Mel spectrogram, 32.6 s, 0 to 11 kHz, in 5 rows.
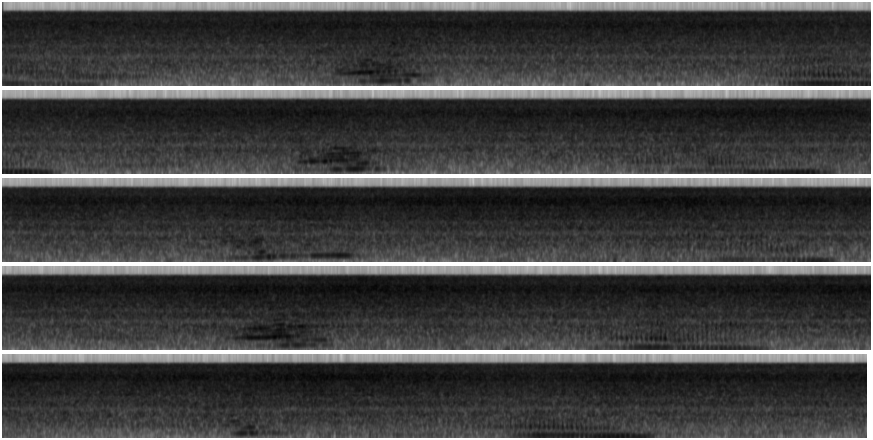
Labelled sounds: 6.0	6.3	humpback whale, 0.97 to 1.2 kHz

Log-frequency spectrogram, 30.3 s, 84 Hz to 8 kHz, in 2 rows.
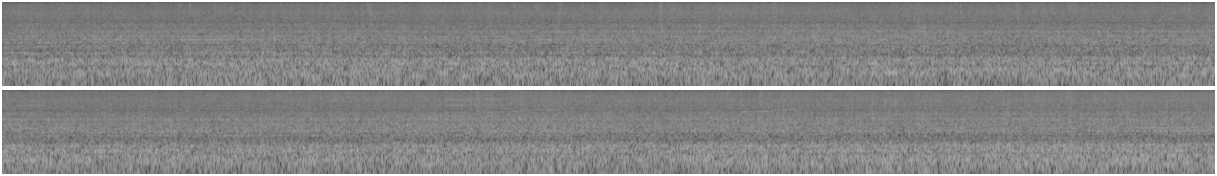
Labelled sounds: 20.7	21.1	killer whale, southern resident, 4.6 to 4.8 kHz
24.4	25.1	killer whale, southern resident, 2.3 to 2.8 kHz

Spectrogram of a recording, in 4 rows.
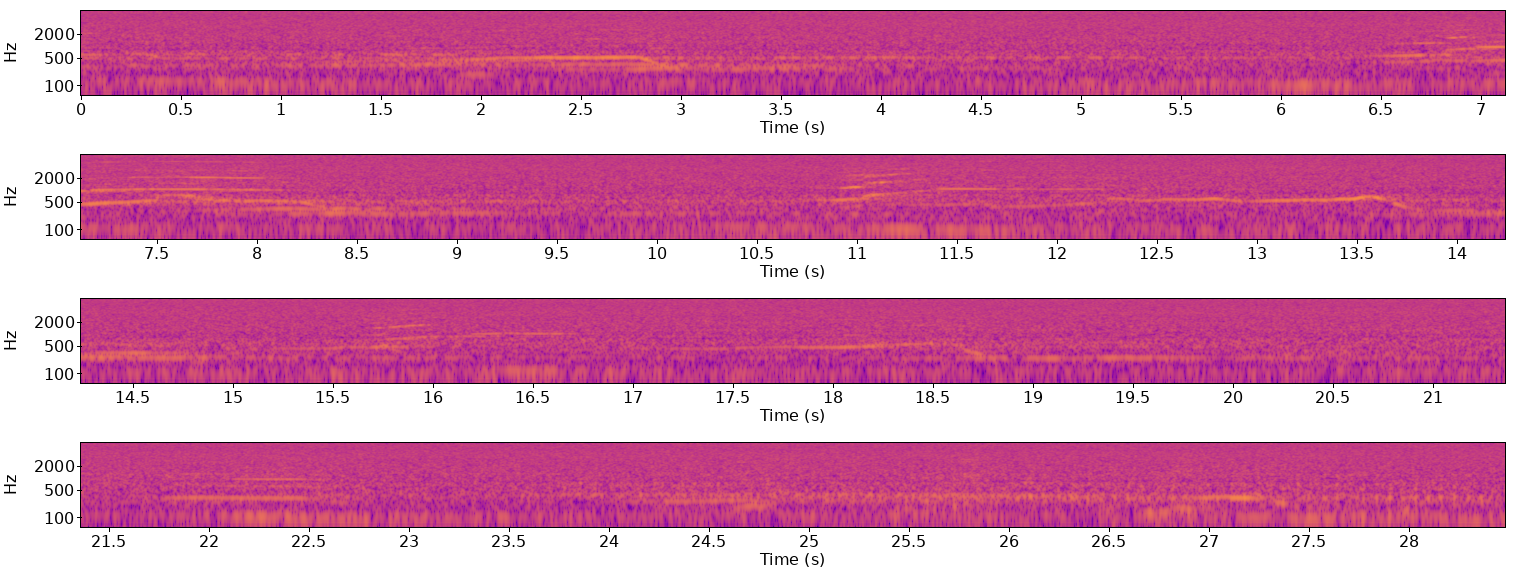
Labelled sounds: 6.6	8.1	humpback whale, 0.80 to 5.4 kHz
10.9	11.7	humpback whale, 0.80 to 2.7 kHz
15.7	16.7	humpback whale, 0.80 to 1.8 kHz
22.1	22.5	humpback whale, 0.90 to 0.99 kHz

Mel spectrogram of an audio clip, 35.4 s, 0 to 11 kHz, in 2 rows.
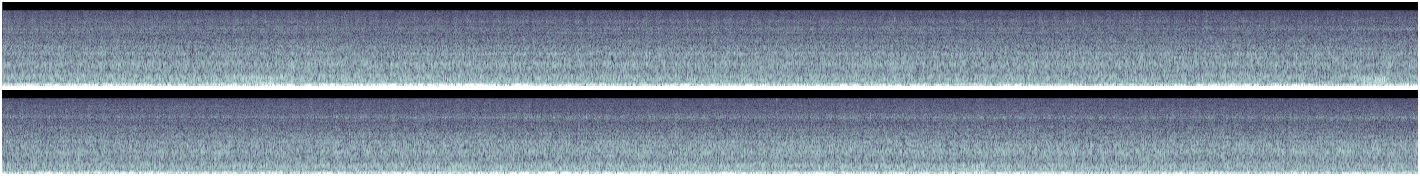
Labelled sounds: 17.0	17.3	humpback whale, 0.23 to 0.35 kHz

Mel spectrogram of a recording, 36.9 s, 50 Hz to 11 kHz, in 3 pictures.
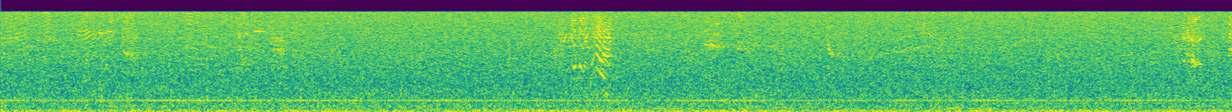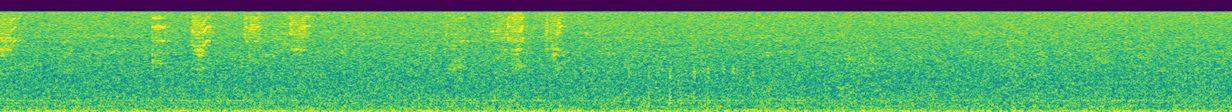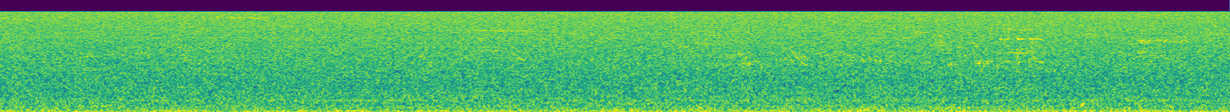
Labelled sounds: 7.0	7.3	Pacific white-sided dolphin, 2.6 to 2.9 kHz
27.0	27.3	Pacific white-sided dolphin, 6.2 to 6.6 kHz

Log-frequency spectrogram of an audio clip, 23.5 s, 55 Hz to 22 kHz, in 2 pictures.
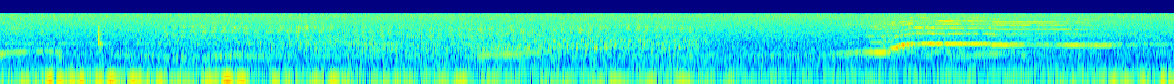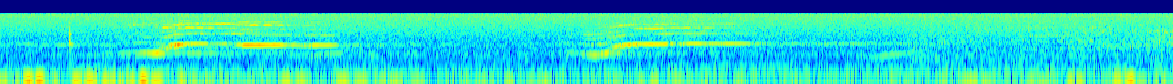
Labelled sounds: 8.4	11.2	humpback whale, 0.80 to 7.0 kHz
13.0	15.0	humpback whale, 0.80 to 4.5 kHz
15.7	15.9	humpback whale, 1.6 to 1.8 kHz
17.4	19.2	humpback whale, 0.80 to 4.1 kHz

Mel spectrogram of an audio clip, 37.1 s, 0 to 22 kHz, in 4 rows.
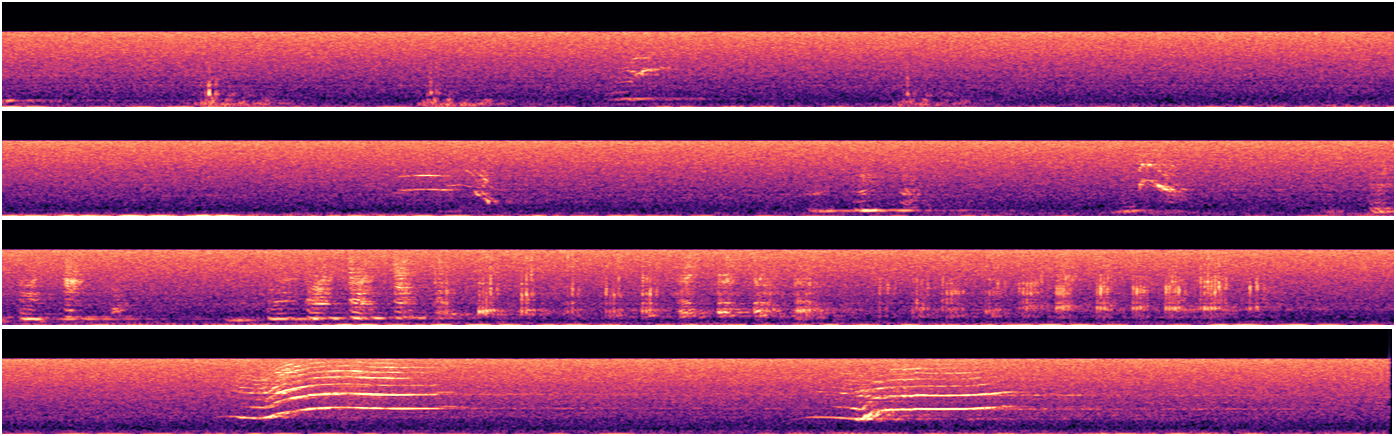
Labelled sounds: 4.2	4.5	humpback whale, 1.2 to 2.0 kHz
11.9	12.3	humpback whale, 0.80 to 2.1 kHz
16.9	17.2	humpback whale, 0.83 to 1.7 kHz
29.4	30.8	humpback whale, 0.80 to 6.9 kHz
33.4	34.7	humpback whale, 0.80 to 5.6 kHz

